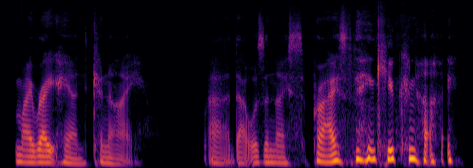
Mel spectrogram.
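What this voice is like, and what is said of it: Emotional, choked-up voice. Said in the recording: “a little choked up.”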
